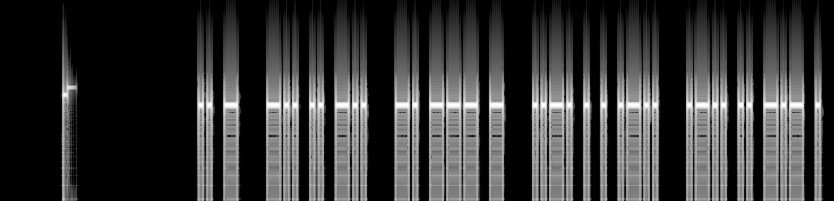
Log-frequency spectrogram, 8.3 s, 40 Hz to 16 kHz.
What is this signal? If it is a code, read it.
Morse code, heard as a keyed tone, about 28 wpm, 700 Hz. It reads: IT DID NOT FEEL LIKE
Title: Sentences from Top 1100 Words 28wpm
